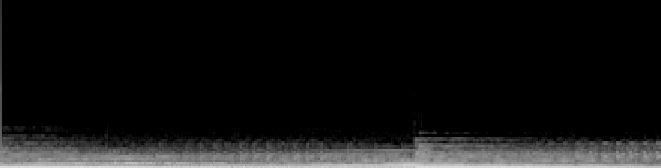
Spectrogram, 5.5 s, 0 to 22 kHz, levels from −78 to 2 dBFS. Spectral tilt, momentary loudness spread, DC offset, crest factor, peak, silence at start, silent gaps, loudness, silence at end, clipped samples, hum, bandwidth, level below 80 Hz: -12.5 dB/octave; 6 LU; under 0.1%; 10 dB; -2 dBFS; 0 s; none; -15 LUFS; 0 s; under 0.1%; none; 3.3 kHz; -12 dBFS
